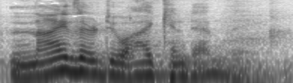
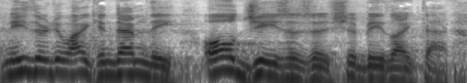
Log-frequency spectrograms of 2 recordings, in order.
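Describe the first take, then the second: First: Gentle Savior. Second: Flippant mock quote. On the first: Acted. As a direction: offer Neither do I condemn thee as real mercy. Savior's offer to listener. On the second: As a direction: rattle off Neither do I condemn thee like an easy excuse. Culture's preferred half, flippant.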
